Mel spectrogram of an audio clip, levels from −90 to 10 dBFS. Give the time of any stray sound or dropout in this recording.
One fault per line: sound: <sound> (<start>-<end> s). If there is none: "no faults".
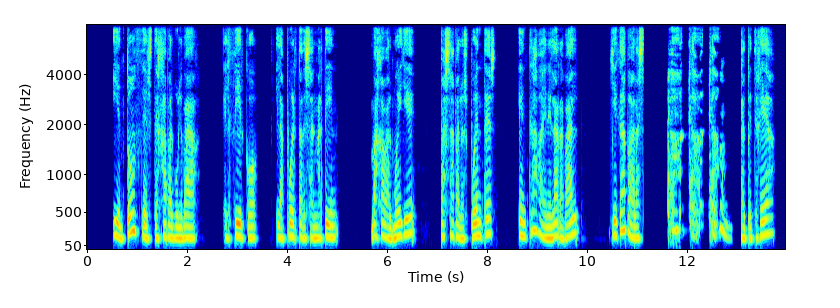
sound: cough (11.6-12.9 s)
